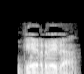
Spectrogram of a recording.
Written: guerrera

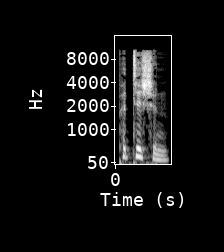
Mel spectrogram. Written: petition

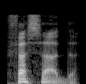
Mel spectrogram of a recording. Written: façade

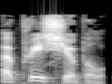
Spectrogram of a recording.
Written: appreciable

